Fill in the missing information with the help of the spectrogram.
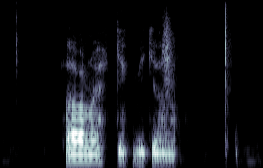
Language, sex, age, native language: Icelandic, male, 50-59, Icelandic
